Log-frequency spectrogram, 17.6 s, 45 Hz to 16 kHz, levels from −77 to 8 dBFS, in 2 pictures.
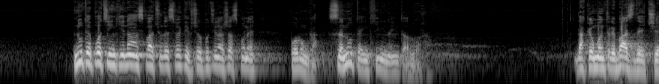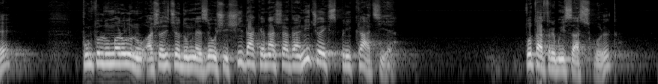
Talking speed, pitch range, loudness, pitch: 140 wpm, 145-190 Hz, -15 LUFS, 170 Hz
